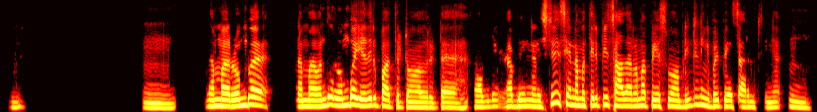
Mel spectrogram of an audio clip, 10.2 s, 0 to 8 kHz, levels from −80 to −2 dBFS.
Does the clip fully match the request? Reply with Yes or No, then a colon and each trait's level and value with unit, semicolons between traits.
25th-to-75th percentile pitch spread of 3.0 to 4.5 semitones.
Yes: average, 3.9 semitones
